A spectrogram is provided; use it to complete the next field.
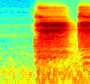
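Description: A high, squeaky fart sound effect called Dead Air blares in two bursts, a drawn-out one followed by a short second toot, loud with no talking.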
